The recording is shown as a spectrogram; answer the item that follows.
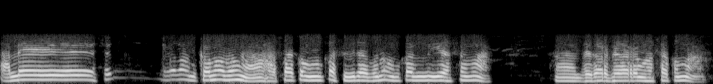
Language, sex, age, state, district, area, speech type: Santali, male, 45-60, Odisha, Mayurbhanj, rural, conversation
